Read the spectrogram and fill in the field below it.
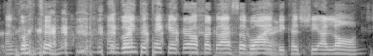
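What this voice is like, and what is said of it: Put-on Mexican accent. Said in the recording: “That is a racist accent. ... that's a racist accent, dude. That sounds like a Mexican guy.”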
